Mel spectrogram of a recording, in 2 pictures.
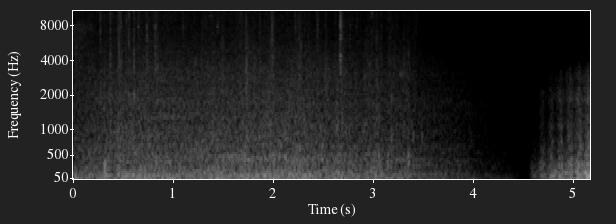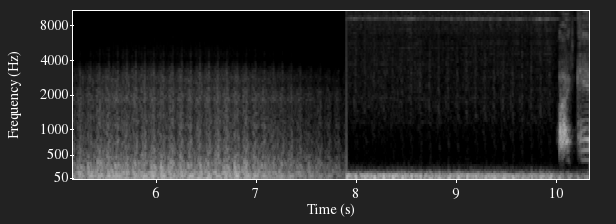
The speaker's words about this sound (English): It's called a helicopter and it serves our purpose well.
